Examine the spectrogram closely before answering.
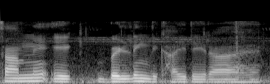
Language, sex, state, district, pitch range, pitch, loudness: Hindi, male, Uttar Pradesh, Lucknow, 115-140 Hz, 125 Hz, -15 LUFS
